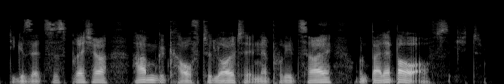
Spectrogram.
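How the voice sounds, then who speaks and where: A man's voice: low-pitched, darkish tone, no room sound. A man reading a written essay aloud as scripted narration.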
